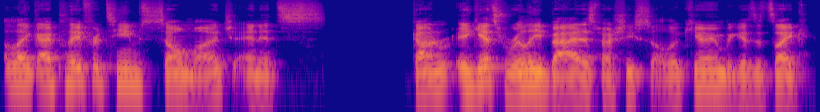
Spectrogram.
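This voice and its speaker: A man's voice: mid-range voice, moderate pace, a bit bright. A young man from Canada co-hosting a casual gaming podcast, rambling with lots of fillers and restarts. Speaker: podcast co-host.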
